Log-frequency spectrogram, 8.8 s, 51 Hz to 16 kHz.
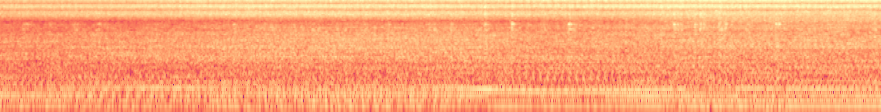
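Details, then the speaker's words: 1973 Corvette V8, first drive in 5 years, shakedown: steady low V8 rumble with rough uneven churning underneath; loose power steering pulley that wiggles, pump possibly run dry, no power steering assist. "That crazy noise I was hearing, I can take the power steering pulley and wiggle it back and forth."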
